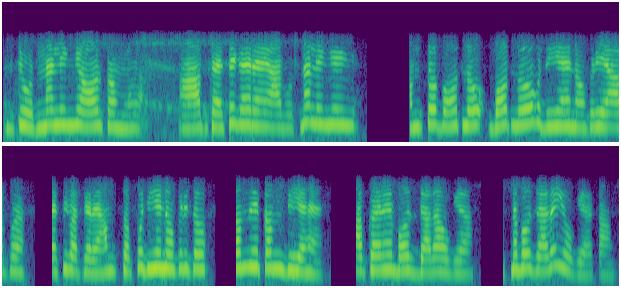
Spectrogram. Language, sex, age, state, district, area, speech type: Hindi, female, 30-45, Uttar Pradesh, Mirzapur, rural, conversation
